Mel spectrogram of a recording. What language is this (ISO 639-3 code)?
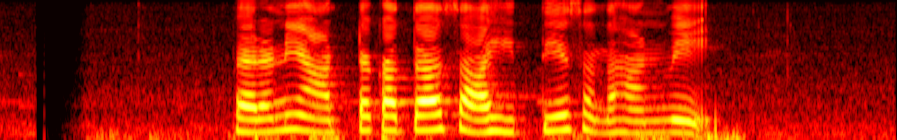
sin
